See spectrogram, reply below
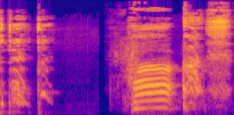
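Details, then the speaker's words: Acted adult coughing, two short dry bursts, a pause, then a strained voiced cough and rough exhalations; attributed to air pollution, with a congested chest, burning eyes and difficulty breathing. "छाती जमी हुई है मेरी तो आंखें भी जल रही है।"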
